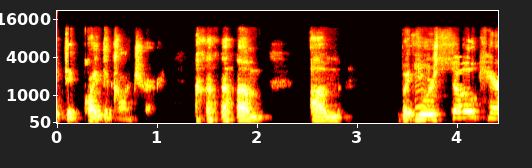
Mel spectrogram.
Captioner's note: laughs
